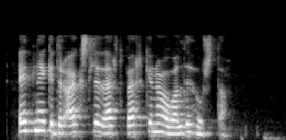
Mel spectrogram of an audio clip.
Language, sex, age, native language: Icelandic, female, 20-29, Icelandic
